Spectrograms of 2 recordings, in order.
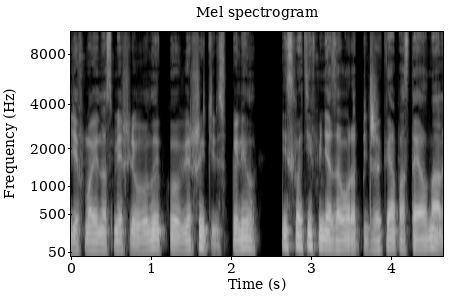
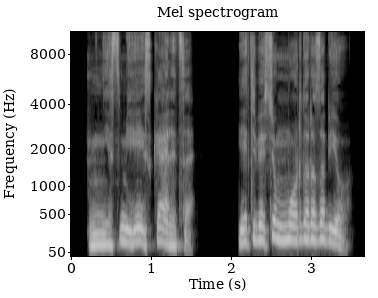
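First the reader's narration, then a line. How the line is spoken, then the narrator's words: Angry hiss. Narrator (Russian): прошипел он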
